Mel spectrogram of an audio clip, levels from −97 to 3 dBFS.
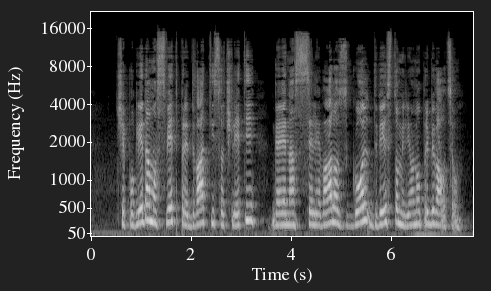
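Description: Speech, with one fault running the whole way through. Nothing is heard above about 16.6 kHz, so the top of the band is cut flat. Two layers of codec damage sit on the sound together. The cause is likely transcoding between lossy codecs. The mix fits an MP3 pass at around 48 kbit/s re-encoded as HE-AAC at a similar rate. The second encoder spent bits on the first one's artefacts, and the lowest cut-off in the chain stayed.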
